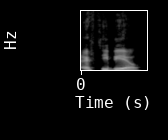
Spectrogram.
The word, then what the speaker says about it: FTBL: Of course, with Culture Cam, Fuad over there on is it pronounced football or FTBL? FTBL. Yeah, that's what I say.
